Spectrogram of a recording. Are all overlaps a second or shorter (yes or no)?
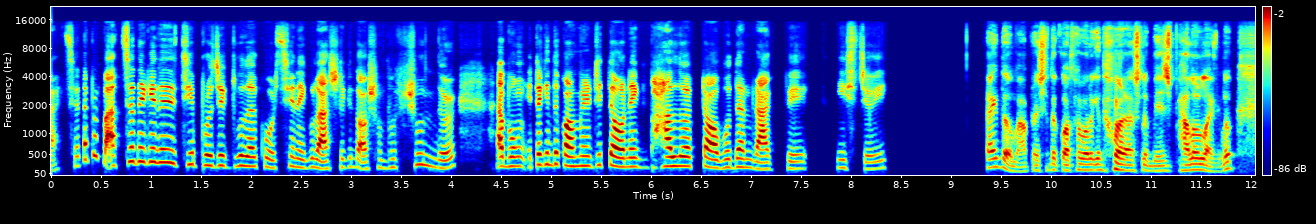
yes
